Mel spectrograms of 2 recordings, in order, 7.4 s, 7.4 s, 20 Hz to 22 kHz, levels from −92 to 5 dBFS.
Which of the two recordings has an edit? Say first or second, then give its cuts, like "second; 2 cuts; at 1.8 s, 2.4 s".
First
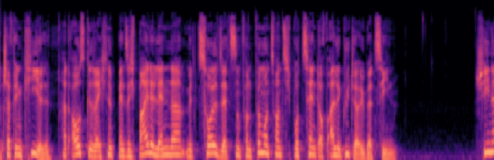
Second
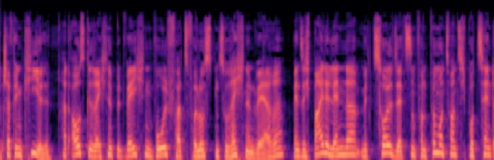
first; 1 cut; at 1.7 s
